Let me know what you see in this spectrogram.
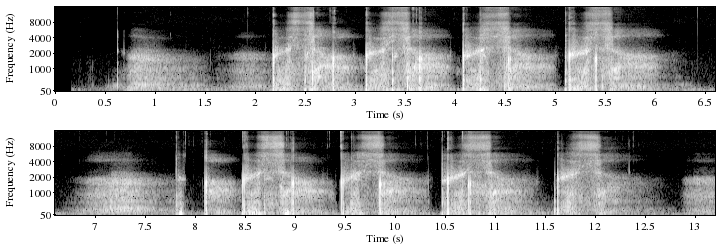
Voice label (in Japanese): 両耳オノマトペ（なでなでSE無）; 音量一定版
